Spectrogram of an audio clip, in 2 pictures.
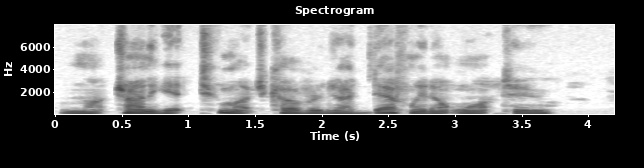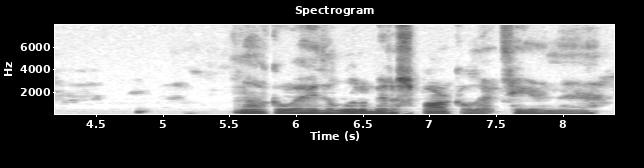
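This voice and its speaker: Guy with the hiccups muttering to himself while airbrushing at home, husky and dry, tablet cam. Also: mid-range voice, steady tone, normal speed, mellow, no echo. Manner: muttering to himself, thinking aloud. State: has the hiccups. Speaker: airbrush artist. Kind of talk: casual talk while working. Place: home workshop under overhead lights. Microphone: tablet camera.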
